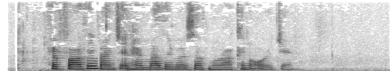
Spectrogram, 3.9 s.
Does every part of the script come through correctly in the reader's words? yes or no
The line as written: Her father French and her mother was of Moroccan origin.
yes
